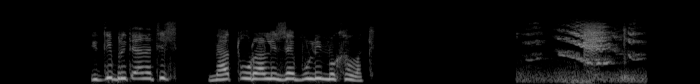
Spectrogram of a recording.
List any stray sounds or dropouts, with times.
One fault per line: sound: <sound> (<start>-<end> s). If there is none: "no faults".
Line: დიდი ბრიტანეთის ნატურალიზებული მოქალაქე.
sound: squeak (5.2-6.5 s)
